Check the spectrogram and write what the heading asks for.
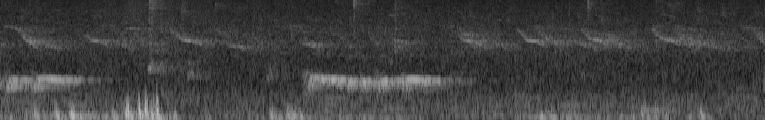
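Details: Zebra dove kept in a bamboo cage, klabang kapipit tumpang sari song: two separate mid-pitched rolling coo phrases, with low thuds and knocking noises between them.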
